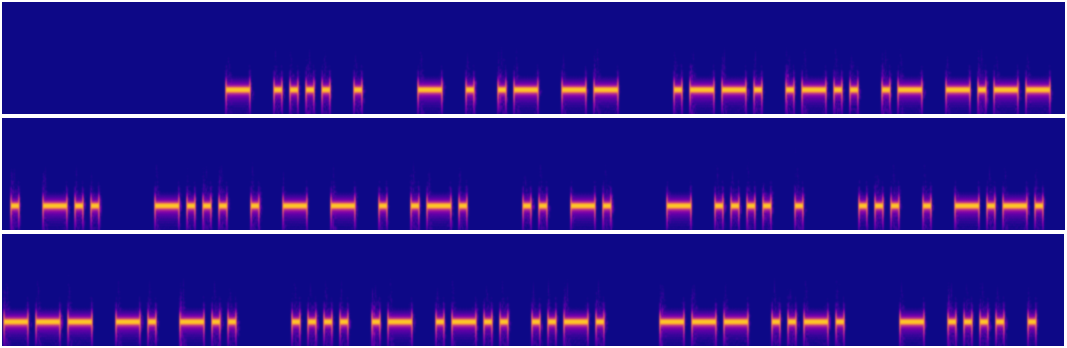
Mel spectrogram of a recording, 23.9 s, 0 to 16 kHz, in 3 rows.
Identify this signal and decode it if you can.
Morse code, heard as a keyed tone, about 21 wpm, 700 Hz. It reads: THE TEAM PLAYED BETTER IN THE SECOND HALF OF THE
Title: Sentences with 6-Word Phrases - Spoken Beginning - 20wpm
